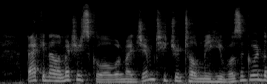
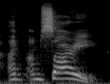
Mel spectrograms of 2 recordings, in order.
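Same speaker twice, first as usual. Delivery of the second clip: tearful apology; 10 semitones higher, 4 dB louder, slower than usual. Acted. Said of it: "choked by tears and ragged".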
